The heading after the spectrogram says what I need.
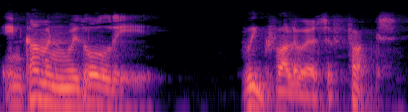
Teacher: he pronounces the lot vowel with unrounded lips so at times it almost sounds like ah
